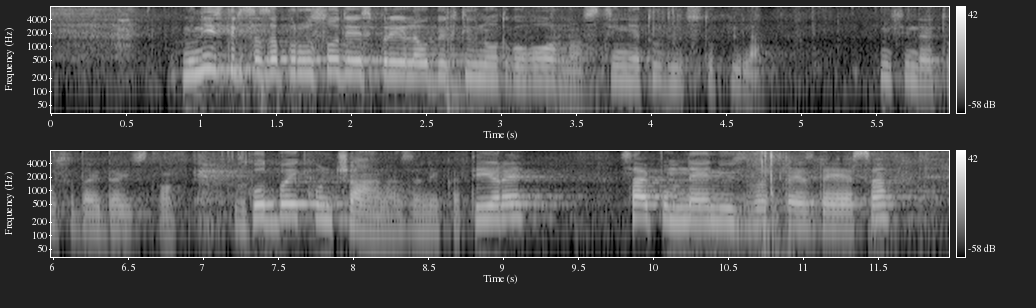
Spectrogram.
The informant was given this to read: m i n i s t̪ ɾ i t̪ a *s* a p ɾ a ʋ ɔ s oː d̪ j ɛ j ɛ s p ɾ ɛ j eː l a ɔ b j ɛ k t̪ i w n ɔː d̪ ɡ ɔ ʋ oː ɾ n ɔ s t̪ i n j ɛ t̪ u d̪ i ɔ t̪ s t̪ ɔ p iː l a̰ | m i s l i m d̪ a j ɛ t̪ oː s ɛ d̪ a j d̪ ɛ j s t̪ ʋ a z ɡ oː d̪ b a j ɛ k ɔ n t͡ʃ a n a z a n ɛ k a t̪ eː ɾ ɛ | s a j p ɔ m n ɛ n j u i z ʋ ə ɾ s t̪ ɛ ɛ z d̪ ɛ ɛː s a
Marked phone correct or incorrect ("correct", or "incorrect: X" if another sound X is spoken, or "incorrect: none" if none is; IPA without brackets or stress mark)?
incorrect: z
